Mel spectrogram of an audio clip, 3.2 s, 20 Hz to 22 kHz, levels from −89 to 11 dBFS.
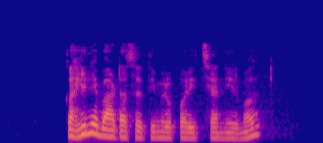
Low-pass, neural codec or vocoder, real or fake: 7.2 kHz; none; real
